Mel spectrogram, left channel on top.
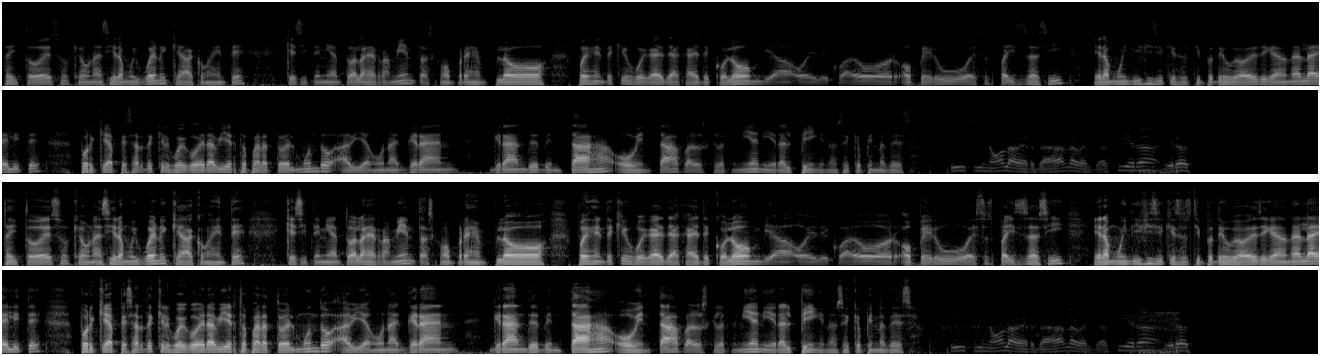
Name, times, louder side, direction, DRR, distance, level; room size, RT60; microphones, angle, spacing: voice 1, 0.0-17.7 18.0-22.3, right 7 dB, 65° right, 0.4 m, -32 dB
voice 2, 22.7-25.1, equal, ahead, 4.0 m, -52 dB
head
